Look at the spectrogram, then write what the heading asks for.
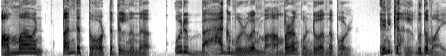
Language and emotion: Malayalam, surprised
